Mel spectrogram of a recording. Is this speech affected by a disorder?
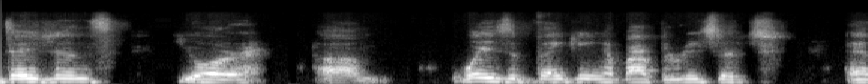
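Yes: cerebral palsy.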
